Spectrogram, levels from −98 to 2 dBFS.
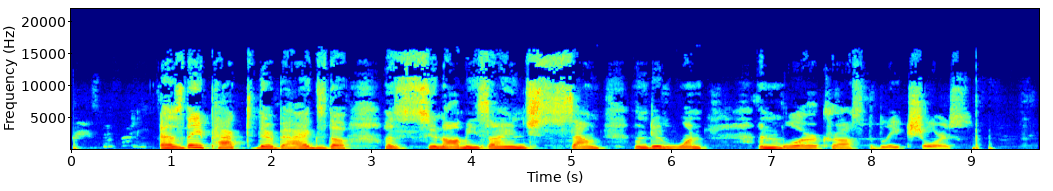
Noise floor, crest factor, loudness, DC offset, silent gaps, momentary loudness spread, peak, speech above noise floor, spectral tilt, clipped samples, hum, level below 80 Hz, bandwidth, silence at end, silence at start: -50 dBFS; 16 dB; -18 LUFS; under 0.1%; none; 12 LU; -2 dBFS; 33 dB; -3.5 dB/octave; under 0.1%; none; -64 dBFS; 16 kHz; 0.45 s; 0.05 s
